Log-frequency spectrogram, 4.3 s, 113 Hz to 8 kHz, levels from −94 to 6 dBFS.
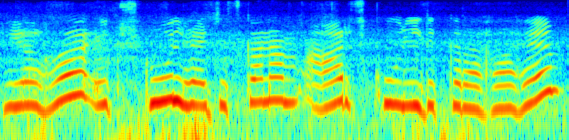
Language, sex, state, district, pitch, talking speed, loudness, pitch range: Hindi, female, Karnataka, Bangalore, 335 Hz, 155 wpm, -14 LUFS, 315-365 Hz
